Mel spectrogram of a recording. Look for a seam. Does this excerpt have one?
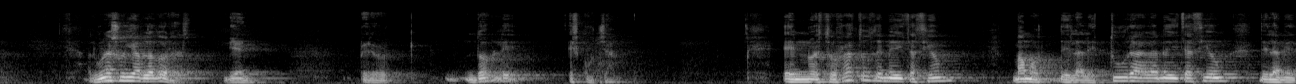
no; 0 cuts

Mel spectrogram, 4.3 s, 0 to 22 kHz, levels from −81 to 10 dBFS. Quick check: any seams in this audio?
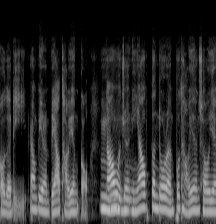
no; 0 cuts

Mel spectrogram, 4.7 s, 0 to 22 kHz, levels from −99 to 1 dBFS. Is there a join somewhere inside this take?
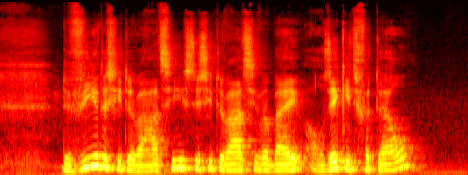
no; 0 cuts

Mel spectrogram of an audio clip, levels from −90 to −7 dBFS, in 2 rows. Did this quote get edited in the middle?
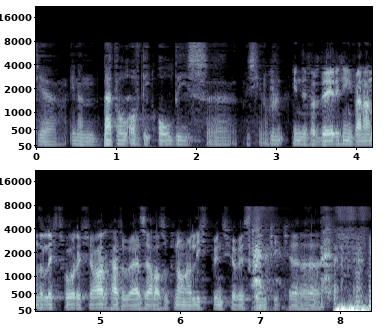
yes; 1 cut; at 3.2 s

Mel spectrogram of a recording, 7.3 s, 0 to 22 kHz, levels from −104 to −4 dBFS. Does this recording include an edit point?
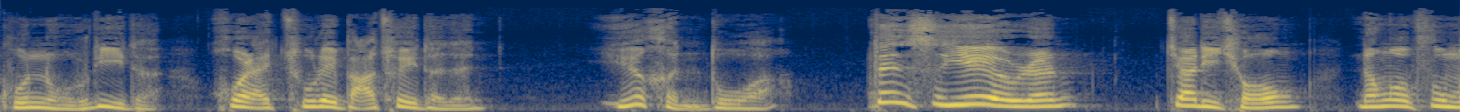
no; 0 cuts

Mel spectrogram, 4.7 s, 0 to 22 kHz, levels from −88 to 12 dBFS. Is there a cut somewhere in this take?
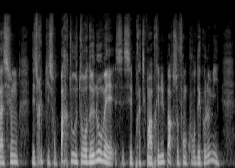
no; 0 cuts

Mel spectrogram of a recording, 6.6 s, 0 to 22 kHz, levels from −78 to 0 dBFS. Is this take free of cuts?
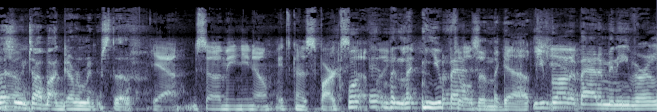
no; 2 cuts; at 1.0 s, 4.4 s

